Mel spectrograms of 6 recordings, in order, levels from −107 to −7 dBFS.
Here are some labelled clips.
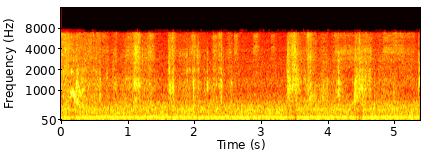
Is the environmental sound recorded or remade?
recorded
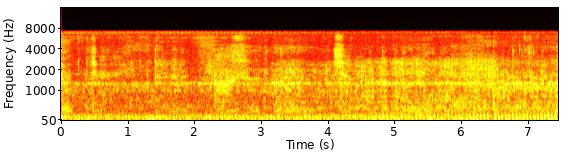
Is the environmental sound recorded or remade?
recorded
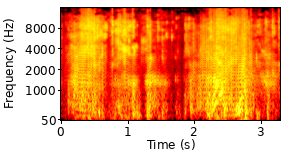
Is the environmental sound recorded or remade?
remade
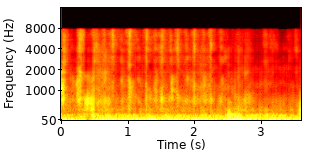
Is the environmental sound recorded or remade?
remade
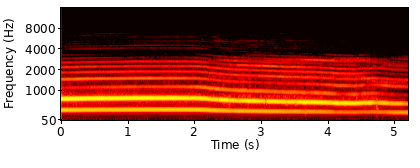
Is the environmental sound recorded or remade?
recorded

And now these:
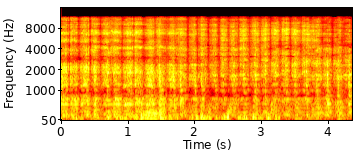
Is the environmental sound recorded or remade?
recorded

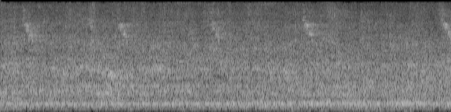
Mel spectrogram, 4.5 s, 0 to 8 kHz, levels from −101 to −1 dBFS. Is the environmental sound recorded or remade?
recorded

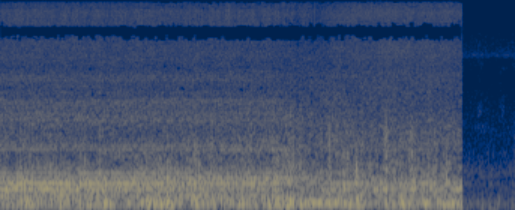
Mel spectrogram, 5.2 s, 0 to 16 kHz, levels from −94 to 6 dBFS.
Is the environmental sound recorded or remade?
recorded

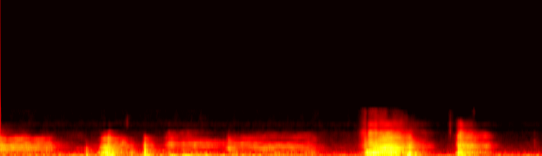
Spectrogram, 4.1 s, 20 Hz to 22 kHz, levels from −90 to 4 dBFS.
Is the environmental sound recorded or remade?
remade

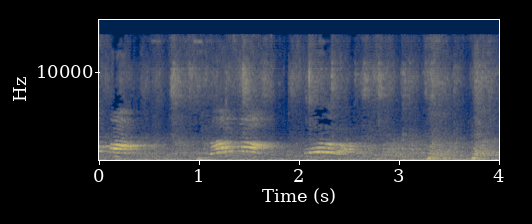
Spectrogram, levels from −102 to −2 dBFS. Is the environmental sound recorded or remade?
remade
